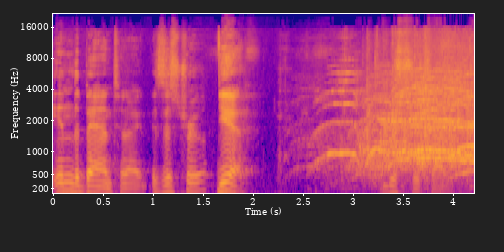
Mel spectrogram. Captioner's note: cheers and applause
